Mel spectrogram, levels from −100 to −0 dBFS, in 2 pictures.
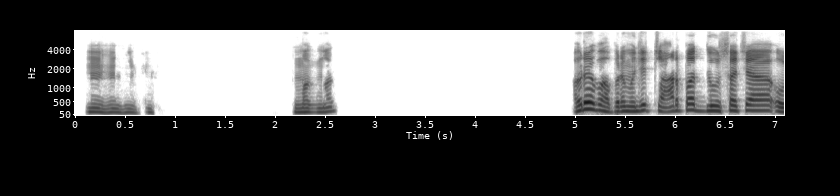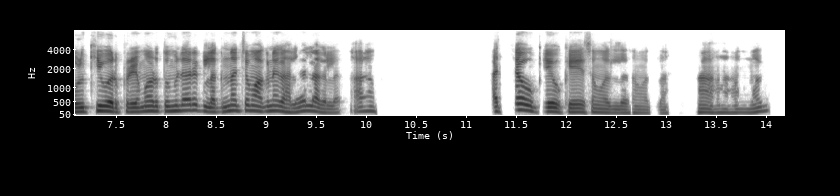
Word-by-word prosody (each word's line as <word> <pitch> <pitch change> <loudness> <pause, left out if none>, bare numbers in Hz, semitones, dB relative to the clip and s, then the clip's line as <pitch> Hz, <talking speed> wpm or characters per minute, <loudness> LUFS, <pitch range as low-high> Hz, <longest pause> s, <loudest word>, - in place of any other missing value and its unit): हं, 140 - -2
हं, 130 -1 -6
हं, 120 - -10
हं. 125 - -12 1.4
मग-मग? 135 +3 -4 2.4
अरे 240 0 +8
बापरे! 165 -4 +1
म्हणजे 170 +3 +2
4-5 185 +6 +3
दिवसाच्या 180 +2 +3 0.3
ओळखीवर, 150 +2 +3
प्रेमावर 150 +4 +1
तुम्ही 175 +1 -1
डायरेक्ट 195 -2 -1
लग्नाच्या 170 +6 -1
मागण्या 175 0 0
घालायला 160 +3 -2
लागलात 125 -1 -10
आं. 165 +1 -7 1.2
अच्छा, 215 - +1
ओके, 155 -6 +1
ओके. 135 -1 0
समजलं, 115 -3 -6
समजलं 110 -2 -14 0.3
हां, 130 - -4
हां, 120 0 -10
हां. 120 - -11 0.2
मग? 160 +5 -9
155 Hz, 120 wpm, -24 LUFS, 135-180 Hz, 2.4 s, अरे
